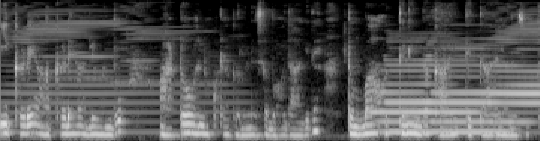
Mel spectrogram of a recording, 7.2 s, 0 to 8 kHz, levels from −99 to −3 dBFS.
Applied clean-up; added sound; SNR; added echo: classical method log-MMSE.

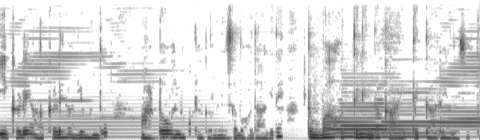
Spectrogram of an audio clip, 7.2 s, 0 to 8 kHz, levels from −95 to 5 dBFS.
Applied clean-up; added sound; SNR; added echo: classical method spectral subtraction.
